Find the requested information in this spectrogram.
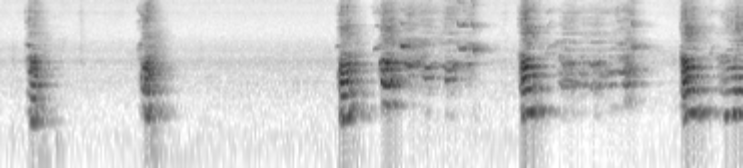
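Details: A Basset Hound called Stinky in a no-bark collar barks twice with short clipped barks, then gives longer, drawn-out baying barks one after another.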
